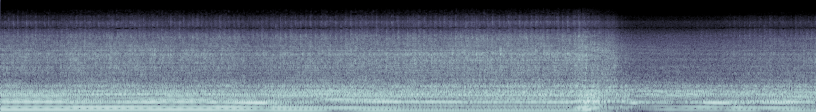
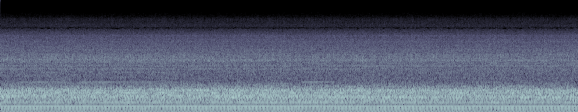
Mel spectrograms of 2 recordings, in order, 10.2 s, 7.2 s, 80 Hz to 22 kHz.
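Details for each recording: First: 1989 Ford Mustang Foxbody four-cylinder after its fuel injectors were rebuilt: a loud raspy drone at fast idle with one quick blip and settle; idle is too high and the terrible original exhaust is nearly unmuffled. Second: 1989 Ford Mustang Fox 4-cylinder, after injector cleaning/rebuild and a new home-welded, leak-free exhaust, before idle adjustment (was idling extremely high): steady, smooth idle rumble, no puffing or ticking from pipework; normal idle.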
